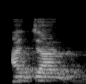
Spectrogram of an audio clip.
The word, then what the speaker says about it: Jan: Jan. Jan, hindi June.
